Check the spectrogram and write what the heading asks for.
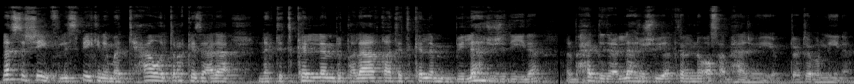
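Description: A young man from Saudi Arabia with a Hijazi accent, coaching in an energetic, encouraging, casual teaching way. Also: medium pitch, rapid-fire. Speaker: English speaking coach. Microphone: phone video story. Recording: roomy echo, faint room hiss.

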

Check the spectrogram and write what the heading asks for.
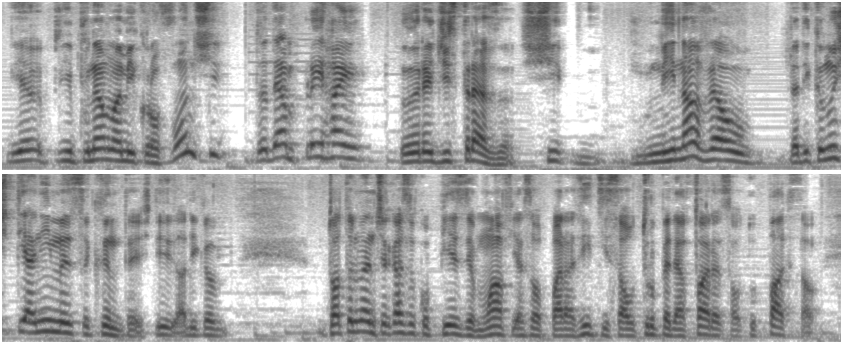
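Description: A man in his thirties, a rapper and beatmaker, telling stories in a casual interview and acting out quotes in high voices. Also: expressive, faint music behind.

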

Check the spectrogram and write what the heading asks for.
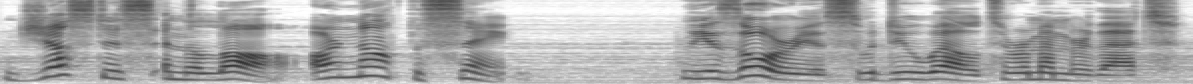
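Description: A woman's voice: mid-range voice, measured pace, soft background music, close to an everyday voice. A woman voicing an angel guild leader in an audiobook, speaking in a poised, formal way.

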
